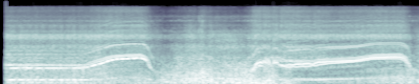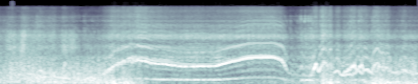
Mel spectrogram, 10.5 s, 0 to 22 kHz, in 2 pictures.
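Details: 5-inch quad on Betaflight 2.8.1, recently switched from 5x4x3 to 5x4x4 props, 8kHz gyro/PID: motor whine swoops with throttle, then a quick warbling multiple chirp on sharp stop-reversal with high throttle; owner suspects propwash/tuning, partly reduced by lowering P gains.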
